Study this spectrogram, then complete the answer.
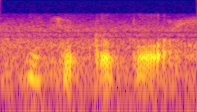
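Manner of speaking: soft whispered praise; whispering. Real, not acted. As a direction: breathe it to the dog, unvoiced.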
